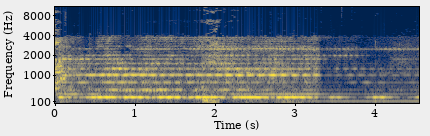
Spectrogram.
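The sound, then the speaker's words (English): A bagpipe's bag being inflated by a player on St. Patrick's Day, its drones sounding a steady, reedy hum of stacked tones, with a brief breathy swell midway and a slight drop in level near the end. “He's inflating his bag.”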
